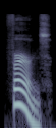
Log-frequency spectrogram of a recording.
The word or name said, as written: firms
